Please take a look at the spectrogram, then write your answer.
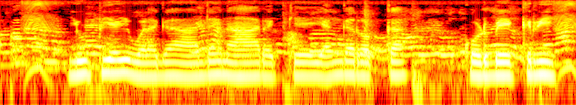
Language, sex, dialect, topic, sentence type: Kannada, male, Northeastern, banking, question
